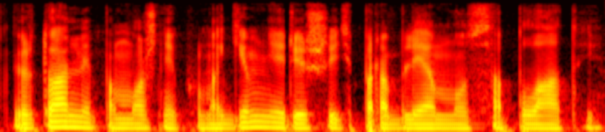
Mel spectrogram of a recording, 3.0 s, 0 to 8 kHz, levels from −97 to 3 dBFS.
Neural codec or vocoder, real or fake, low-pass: autoencoder, 48 kHz, 128 numbers a frame, DAC-VAE, trained on Japanese speech; fake; 7.2 kHz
